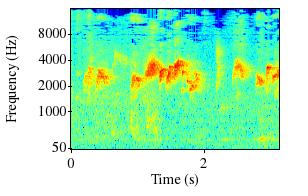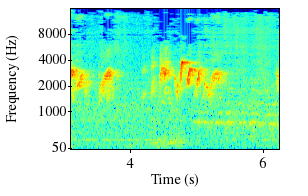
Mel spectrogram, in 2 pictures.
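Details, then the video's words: Bright, warbling red-whiskered bulbul phrases, short clusters of whistled notes bending upward and down, given in about four separated bursts with quiet gaps. "Chào mào bông"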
